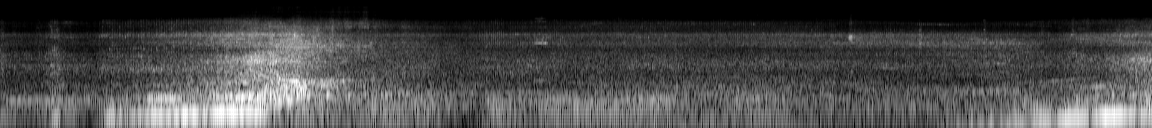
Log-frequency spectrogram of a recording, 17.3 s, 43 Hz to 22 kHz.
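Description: Heavy diesel trucks on the road: one drives past close about four seconds in, the loudest moment, its sound sweeping down in pitch as it goes by, then steady engine noise from the traffic. Near the end a Hino 500 truck's diesel engine comes up close.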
